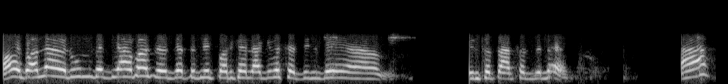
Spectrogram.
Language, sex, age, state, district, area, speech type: Odia, female, 60+, Odisha, Gajapati, rural, conversation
